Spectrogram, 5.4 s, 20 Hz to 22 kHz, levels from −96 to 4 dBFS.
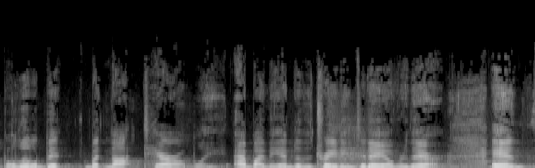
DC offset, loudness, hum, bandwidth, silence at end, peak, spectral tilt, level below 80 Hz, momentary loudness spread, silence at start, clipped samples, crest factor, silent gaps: under 0.1%; -22 LUFS; none; 14.5 kHz; 0 s; -4 dBFS; -7 dB/octave; -44 dBFS; 13 LU; 0.05 s; under 0.1%; 18 dB; none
